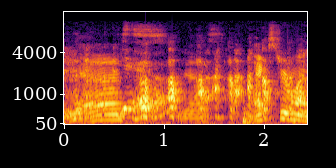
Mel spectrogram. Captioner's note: laughter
